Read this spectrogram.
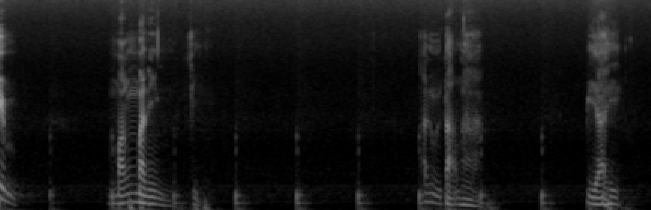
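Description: An elderly man speaks slowly and deliberately into a microphone, heard through a loudspeaker.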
